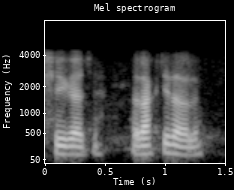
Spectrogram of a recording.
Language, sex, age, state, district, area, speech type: Bengali, male, 18-30, West Bengal, Jhargram, rural, conversation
